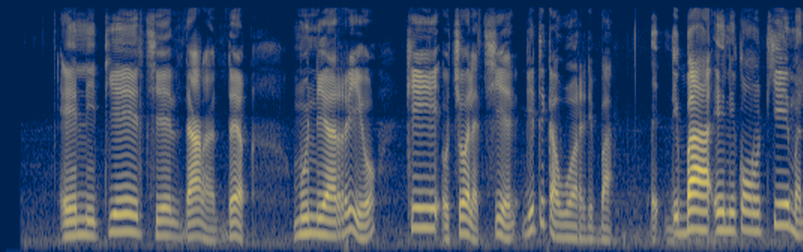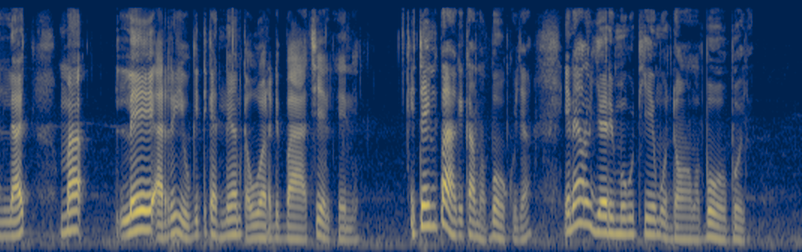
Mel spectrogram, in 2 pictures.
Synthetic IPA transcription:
e˨ni˨tje˦t͡ʃe˦lda˦nɔ˨a̰˨dɛ˦k̚ | mu˦ndi˦a˨ɾɪ˦o˨ | kɪ˦o˨t͡ʃɔ˦la˨t͡ʃɛ˦˨lɡi˦tje˦ka˨wɔ˨ɾɛ˨b | di˨ba˦ʔe˨ni˦kɔ˦no˦tje˦ma˨la˦t͡ʃ | ma˦ | le˦a˨ɾɪ˦o˨ɡɪ˦tje˦ka˨nɛ˦nka˨wɔ˨ɾḛ˨dɪ˨˦ba˦˨t͡ʃjɛ˦le˨ni˨ | i˨te˦ŋpa˦˨ɡɪ˦ka˦˨ma˨bo˦˨ku˨d͡ʒa˨ɪ˨nɛ˦nɔ˦ja˦ɾi˦mo˦ɡo˦tje˦mo˨dɔ˨ŋɔ˨ma˨bo˦˨bo˨d͡ʒo˨

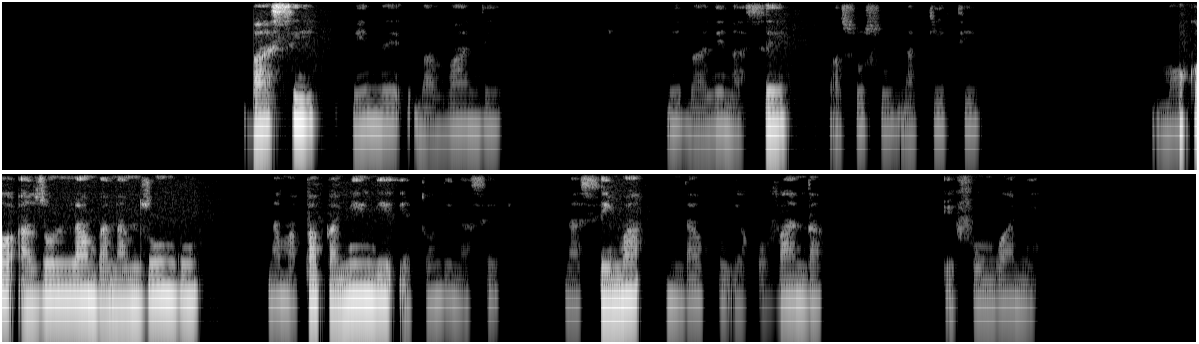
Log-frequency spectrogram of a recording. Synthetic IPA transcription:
ba˦si˦ | bi˦nde˦ba˨va˦ndi˦ | mi˦ba˨le˦na˨se˦ | ba̰˨su˦su˨na˨ki˦tʰi˦ | mɔ˦kɔ˦ʔa˨zo˦la˦mba˨na˨nzu˦ŋɡu˦ | na˨ma˨pa˦pa˨mi˦ŋɡi˦ʔe˨to˦ndi˦na˨se˦ | na˨si˨ma˦ | nda˦k̚o˦ja˨ko˨va˦nda˦ | e˨fu˨ŋɡwa˦ni˦

